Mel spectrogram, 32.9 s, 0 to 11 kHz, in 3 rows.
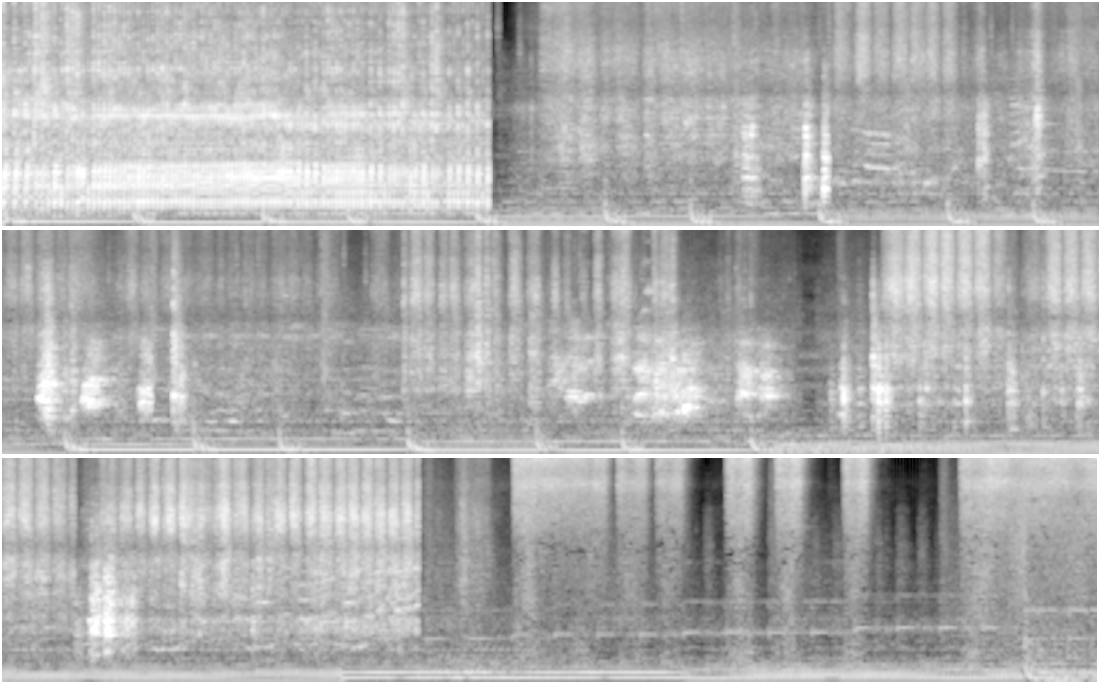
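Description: GY6 single-cylinder four-stroke scooter engine running with its CVT belt drive uncovered, ending about five seconds in. Then hands rubbing and sanding the plastic front body panel in short, irregular strokes.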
